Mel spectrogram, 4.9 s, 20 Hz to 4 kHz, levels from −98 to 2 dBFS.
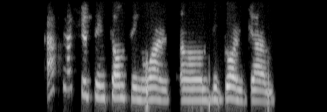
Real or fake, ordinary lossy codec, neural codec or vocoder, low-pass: real; Opus, 32 kbps; none; 3.6 kHz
